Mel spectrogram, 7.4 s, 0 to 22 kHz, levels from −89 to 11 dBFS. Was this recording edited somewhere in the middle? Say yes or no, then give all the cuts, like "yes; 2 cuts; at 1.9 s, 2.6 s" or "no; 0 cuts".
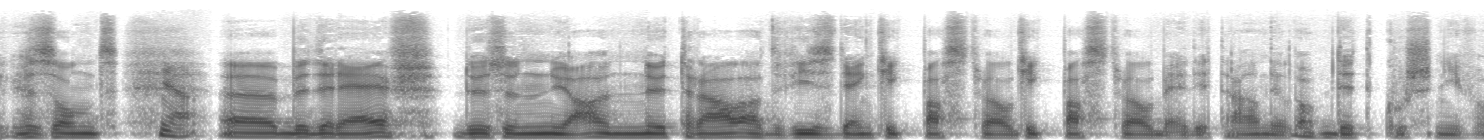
yes; 2 cuts; at 5.1 s, 6.4 s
